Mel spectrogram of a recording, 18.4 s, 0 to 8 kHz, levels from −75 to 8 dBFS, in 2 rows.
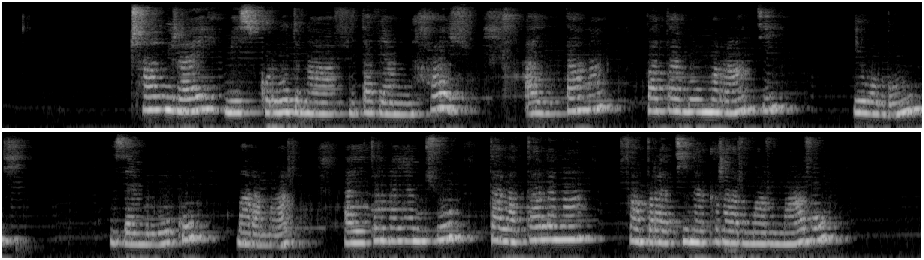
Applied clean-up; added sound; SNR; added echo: neural separator model SepFormer DNS4.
